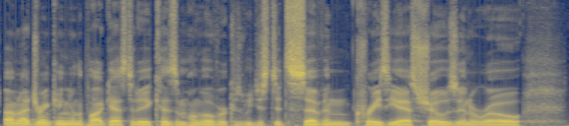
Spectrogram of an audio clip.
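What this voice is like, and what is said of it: Hoarse, cracking, worn-down voice. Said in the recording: “my voice is all hoarse. It's from performing, but also just smoking and stuff, and just like, and yelling ... your voice is always hoarse, but it like, it cracks now that you're hungover, like super like worn down”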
